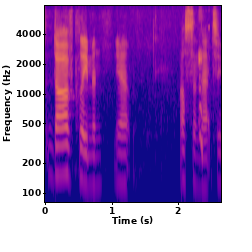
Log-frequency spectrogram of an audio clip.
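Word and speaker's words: Dov Kleiman: what his name is I feel like I just butchered that it's a it's a hard name no it is dove cleman yeah I'll send that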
